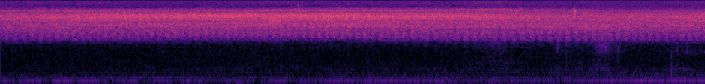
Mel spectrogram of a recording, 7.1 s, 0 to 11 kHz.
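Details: High, unbroken cicada buzz fills a vegetable garden in August 2023, a flat continuous whine with no gaps, a quiet low hum underneath.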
